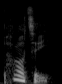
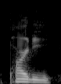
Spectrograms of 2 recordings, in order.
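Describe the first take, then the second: First: The middle consonant is a clear t. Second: The middle consonant sounds like a d. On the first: "British people pronounce it party" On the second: "American English, party, d, party. They pronounce T's like D's"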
